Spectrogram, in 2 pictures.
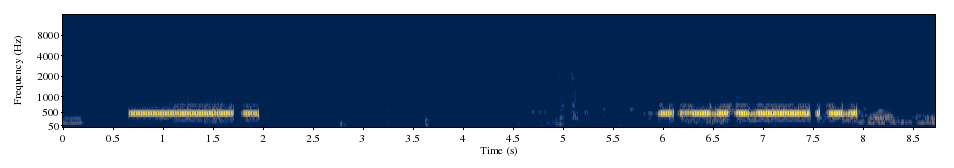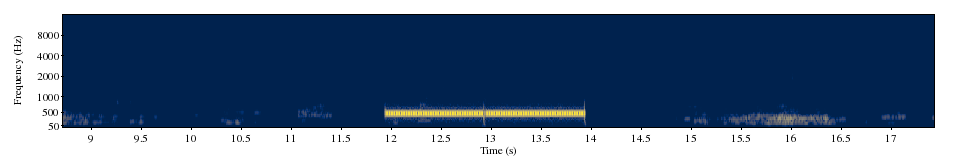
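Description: A telephone rings out on a call back to an unknown number: long, steady ringback tones sound in separate bursts, close and clear. Between the tones there are quieter, muffled rustles and noises.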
